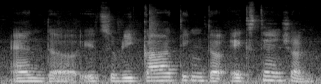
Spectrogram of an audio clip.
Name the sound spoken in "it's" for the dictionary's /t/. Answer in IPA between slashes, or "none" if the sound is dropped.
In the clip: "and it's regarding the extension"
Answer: /t/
